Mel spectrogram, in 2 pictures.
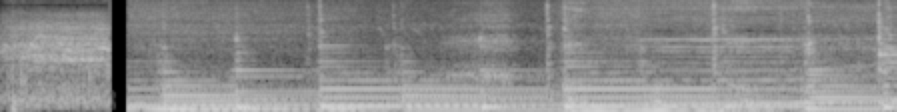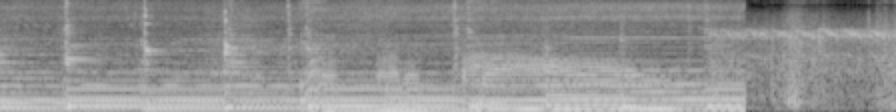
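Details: Plucked-string music with a steady low bass fills the whole passage, with no animal voice anywhere.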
